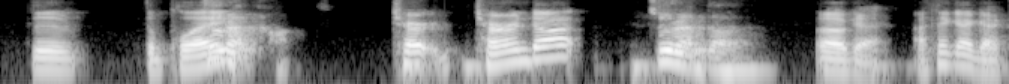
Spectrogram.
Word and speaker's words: Turandot: Maxim, can you pronounce the play? Turandot? Turandot.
